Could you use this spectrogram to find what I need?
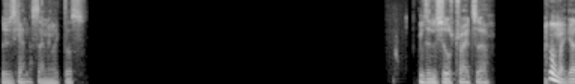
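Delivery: voice giving out. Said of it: "my voice is going out".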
